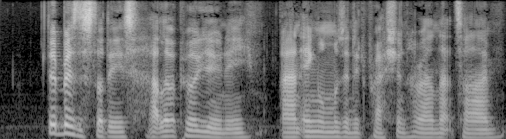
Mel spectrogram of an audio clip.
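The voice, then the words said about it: English accent. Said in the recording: “your English accent ... whenever I opened my mouth and people heard the accent”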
